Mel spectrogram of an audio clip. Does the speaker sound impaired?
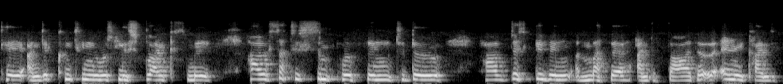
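Yes: deafness; deafness audible in voice.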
